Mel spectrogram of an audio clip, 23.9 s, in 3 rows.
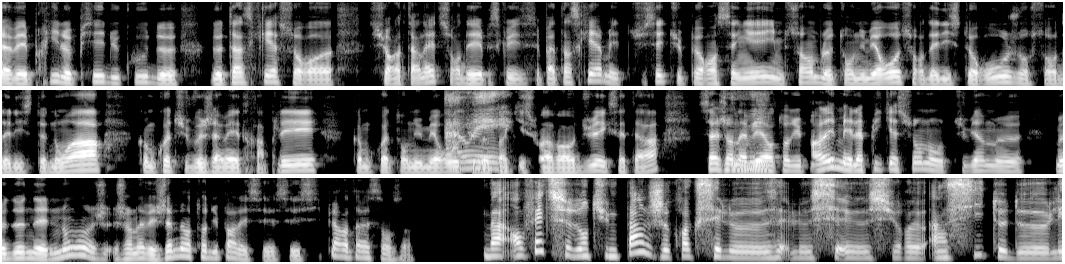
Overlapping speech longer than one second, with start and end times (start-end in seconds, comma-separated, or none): none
